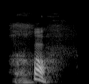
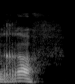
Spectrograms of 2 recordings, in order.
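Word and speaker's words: כ: Difficile à prononcer pour les noms sémites. C'est quelque chose qui doit s'entendre dans la gorge. Il y a un raclement dans la gorge, mais à ne pas mélanger, à ne pas se tromper avec la lettre R. Ce n'est pas un raf, c'est un chaf.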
